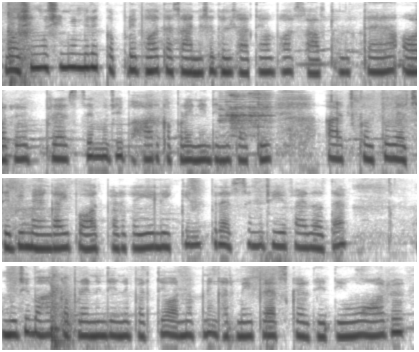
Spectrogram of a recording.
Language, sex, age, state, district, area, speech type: Urdu, female, 18-30, Uttar Pradesh, Gautam Buddha Nagar, urban, spontaneous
